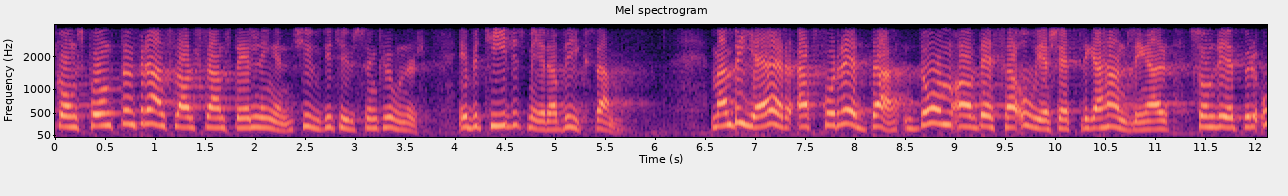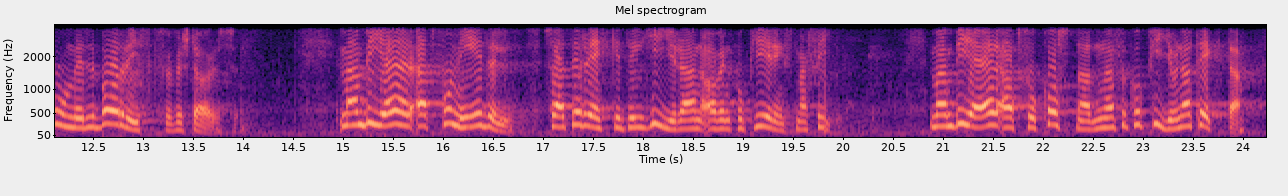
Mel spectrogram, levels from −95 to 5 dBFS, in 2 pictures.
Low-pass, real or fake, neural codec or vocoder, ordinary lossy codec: 3.6 kHz; fake; codec, 16 kHz in and 24 kHz out, 1 kbps, XY-Tokenizer; none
